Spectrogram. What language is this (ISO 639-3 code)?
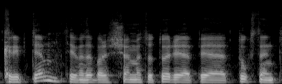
lit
